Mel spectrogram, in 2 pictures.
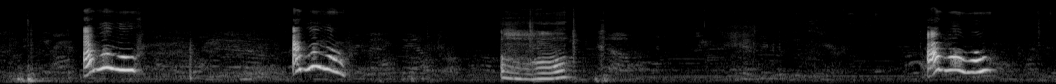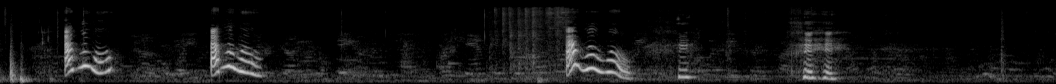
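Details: Siberian Husky puppy at a pet store, energetic while being coaxed to say I love you, answering with a series of arched, wavering howl-like whines every second or two, some with rising tails; a woman speaks between them.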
